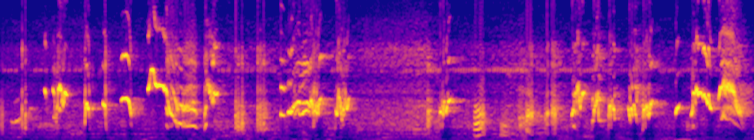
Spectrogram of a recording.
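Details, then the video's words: Javan myna singing vigorously in a tutor recording: dense run of scratchy squawks and looping whistles, steady and busy throughout, with a faint low hum behind. "Masteran burung jalak kebo gacor Terbaik"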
